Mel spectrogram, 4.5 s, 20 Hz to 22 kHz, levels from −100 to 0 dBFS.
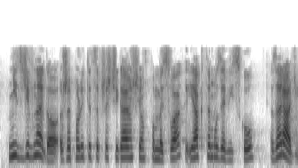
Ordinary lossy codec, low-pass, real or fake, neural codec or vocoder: none; none; fake; codec, 16 kHz, 8 kbps, FunCodec, trained on Chinese and English, 25 frames a second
